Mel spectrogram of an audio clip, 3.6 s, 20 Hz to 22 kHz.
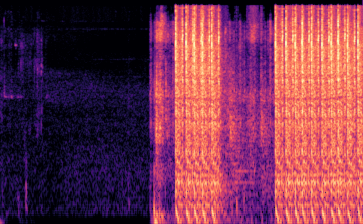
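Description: Mac-10 and Galil automatic fire rattles in a Counter-Strike match on the Nuke map, a quiet lead-in giving way to two loud sustained bursts of rapid shots.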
